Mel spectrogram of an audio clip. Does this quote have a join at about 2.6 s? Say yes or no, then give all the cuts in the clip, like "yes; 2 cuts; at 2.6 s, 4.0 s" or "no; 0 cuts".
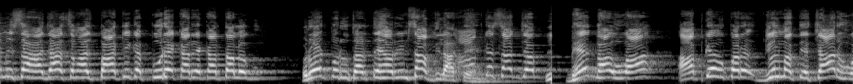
no; 1 cut; at 4.9 s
